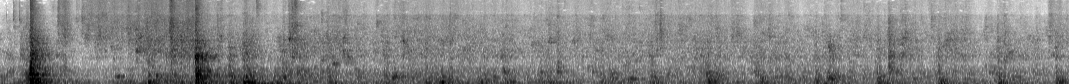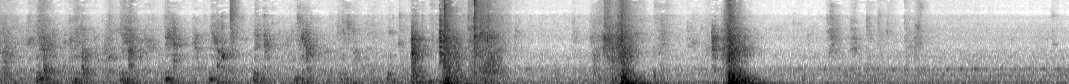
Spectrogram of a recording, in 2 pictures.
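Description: Knocks and clatters of things being handled around a stainless-steel sap-packaging machine. There are a few loud sharp knocks near the start and three more near the end, with lighter irregular tapping in between.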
